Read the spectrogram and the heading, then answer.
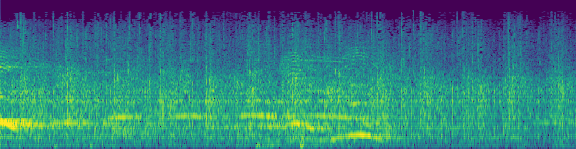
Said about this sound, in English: Somebody clap your hands unto the Lord with me.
